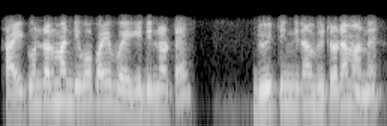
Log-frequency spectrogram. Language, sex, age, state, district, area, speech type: Assamese, male, 18-30, Assam, Tinsukia, urban, conversation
